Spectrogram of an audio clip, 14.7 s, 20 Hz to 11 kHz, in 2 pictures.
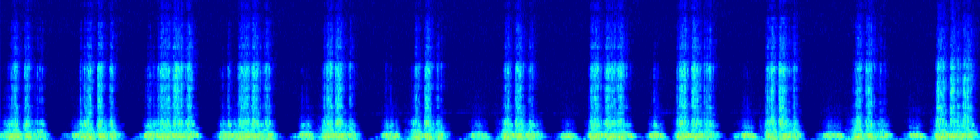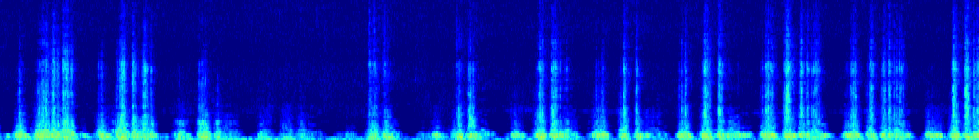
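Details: Very loud heart murmur at the aortic area (position A), recorded standing and sitting, heart rate 120 bpm.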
